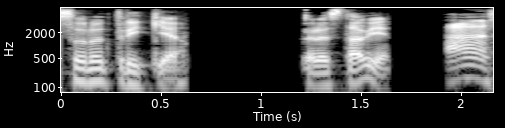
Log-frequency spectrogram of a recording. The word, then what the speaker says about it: Zonotrichia capensis: nadie más que el copetón solo tricia capensis pronuncia bien juan camilo casi casi vienes solo triqui a solo triqui a ok aunque si ustedes son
